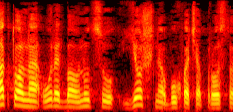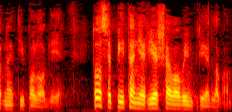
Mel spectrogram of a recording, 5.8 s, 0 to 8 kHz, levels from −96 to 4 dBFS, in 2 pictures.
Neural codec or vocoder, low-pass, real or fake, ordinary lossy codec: none; none; real; none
